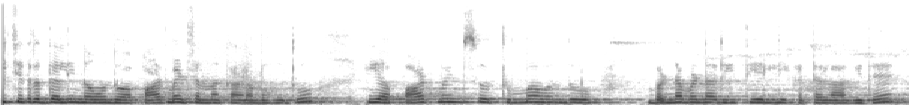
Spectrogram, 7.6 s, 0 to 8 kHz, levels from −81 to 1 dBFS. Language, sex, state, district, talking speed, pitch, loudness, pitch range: Kannada, female, Karnataka, Raichur, 120 wpm, 225 Hz, -24 LUFS, 215-240 Hz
